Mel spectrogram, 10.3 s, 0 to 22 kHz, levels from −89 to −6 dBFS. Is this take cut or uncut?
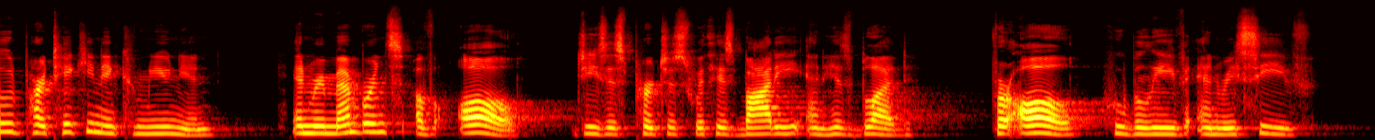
uncut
